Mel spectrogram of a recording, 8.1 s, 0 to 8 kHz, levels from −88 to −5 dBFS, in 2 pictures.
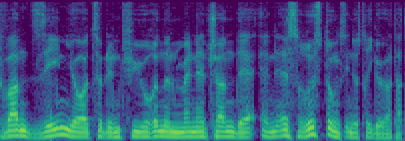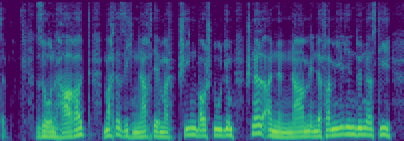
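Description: From 3.40 s to the end at 8 s the speech suddenly runs about 1.75 times faster while its pitch stays put, a time-stretched section. The likely cause is software squeezing the audio to fit a shorter length by dropping short pieces, which makes it sound rushed. On a spectrogram the harmonic bands keep their spacing while syllables and pauses crowd together, and the waveform's envelope shows small seams where pieces were cut out.

Inside that stretch come two bursts of repeated stalls (stutter), where the jitter buffer ran dry and the receiver held on to the last sound until more arrived. From 4.21 s to 4.93 s there are five short gaps covering about 95 ms in total, or 13% of that span, the longest 45 ms. From 5.41 s to 5.84 s there are four gaps covering 126 ms, or 29% of the span, the longest 93 ms. Nothing is lost, but the speech drags and catches. The spectrogram shows brief smeared, repeated frames, and on the longer 93 ms gap the waveform fades away and then recovers.

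From 6.64 s to 7.93 s a jitter buffer slow-down adds about 130 ms to rebuild the buffer's reserve, playing at 91% speed by repeating single pitch periods or bits of pause. The sounds are drawn out at an unchanged pitch. On the waveform, identical periodic cycles repeat in a row, and in the spectrogram the harmonics stretch into flat segments. Throughout, the G.722 path leaves nothing above 8 kHz.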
